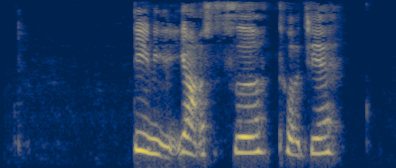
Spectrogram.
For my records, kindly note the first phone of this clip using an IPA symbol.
t̪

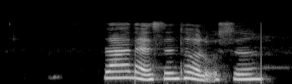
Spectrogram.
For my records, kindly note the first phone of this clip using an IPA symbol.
l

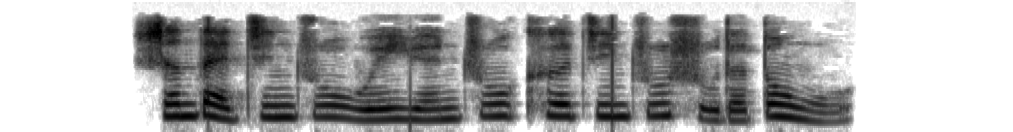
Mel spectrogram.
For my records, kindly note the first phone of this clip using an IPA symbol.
ʂ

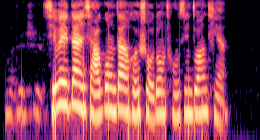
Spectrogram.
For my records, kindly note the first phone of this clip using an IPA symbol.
t͡ɕʰ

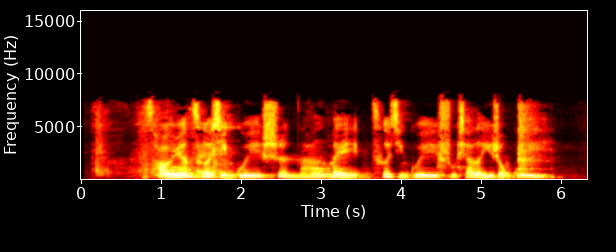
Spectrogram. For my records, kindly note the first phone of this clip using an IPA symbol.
t͡sʰ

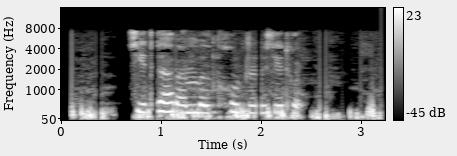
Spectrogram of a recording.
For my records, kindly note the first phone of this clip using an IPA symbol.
t͡ɕʰ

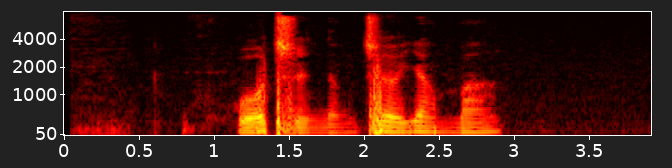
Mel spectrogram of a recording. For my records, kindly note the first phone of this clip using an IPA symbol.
w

